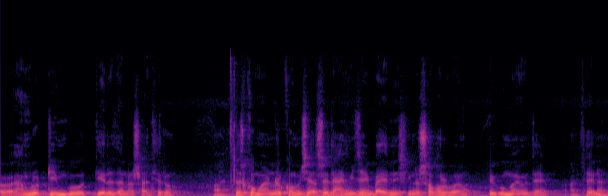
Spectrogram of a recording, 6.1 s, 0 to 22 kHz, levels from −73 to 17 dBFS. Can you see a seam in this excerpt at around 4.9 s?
yes; 1 cut; at 4.9 s

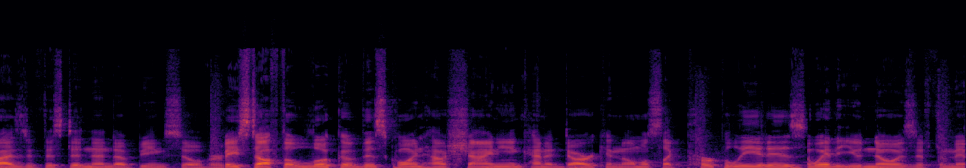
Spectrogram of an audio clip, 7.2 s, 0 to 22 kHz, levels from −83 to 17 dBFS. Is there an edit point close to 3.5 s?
no; 2 cuts; at 1.6 s, 6.0 s

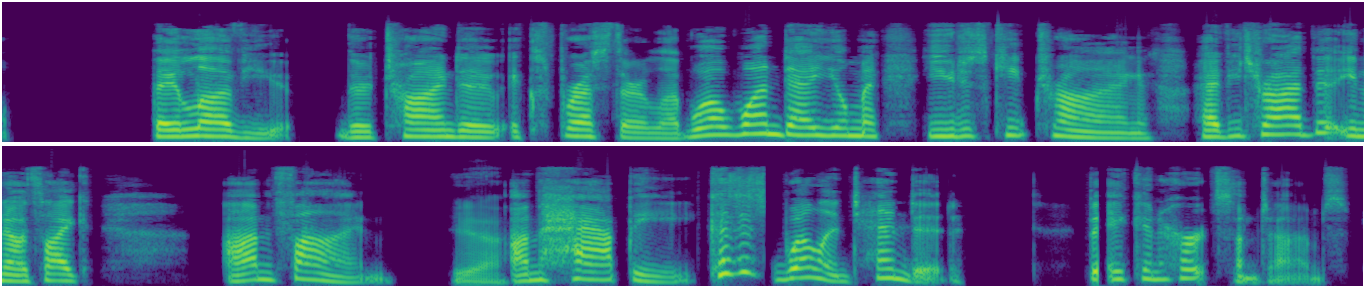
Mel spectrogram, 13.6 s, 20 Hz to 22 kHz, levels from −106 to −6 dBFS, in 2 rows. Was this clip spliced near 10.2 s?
yes; 2 cuts; at 10.2 s, 12.3 s

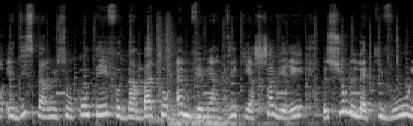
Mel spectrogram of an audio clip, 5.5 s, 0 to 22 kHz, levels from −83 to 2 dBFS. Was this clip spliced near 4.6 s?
yes; 1 cut; at 4.6 s

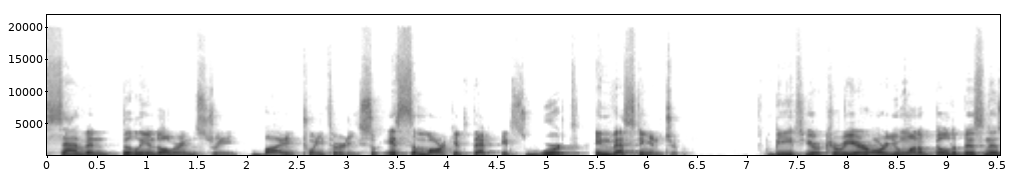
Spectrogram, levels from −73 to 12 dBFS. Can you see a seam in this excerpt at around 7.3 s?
no; 0 cuts

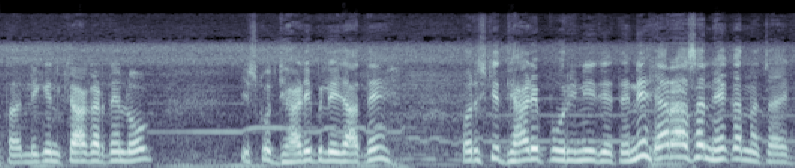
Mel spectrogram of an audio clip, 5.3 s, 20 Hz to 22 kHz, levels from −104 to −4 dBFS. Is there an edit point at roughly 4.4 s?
yes; 1 cut; at 4.4 s

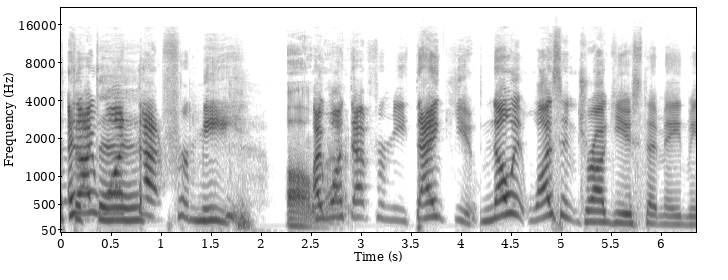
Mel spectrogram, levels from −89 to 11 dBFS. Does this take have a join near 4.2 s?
yes; 1 cut; at 4.2 s

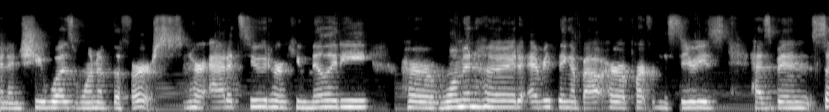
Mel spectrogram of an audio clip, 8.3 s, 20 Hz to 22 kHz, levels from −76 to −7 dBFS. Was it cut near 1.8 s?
yes; 1 cut; at 1.8 s

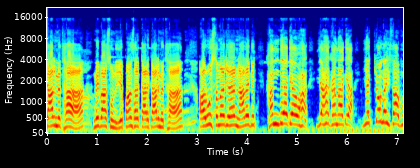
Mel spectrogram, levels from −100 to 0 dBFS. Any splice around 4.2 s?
yes; 1 cut; at 4.2 s

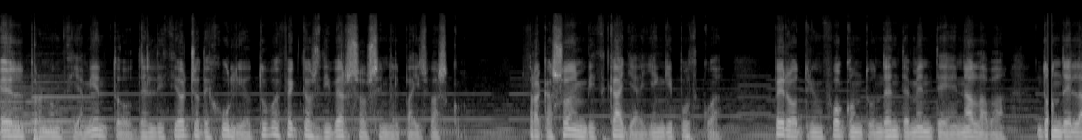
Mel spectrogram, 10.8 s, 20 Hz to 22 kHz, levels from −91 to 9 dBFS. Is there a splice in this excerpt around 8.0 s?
yes; 1 cut; at 8.0 s

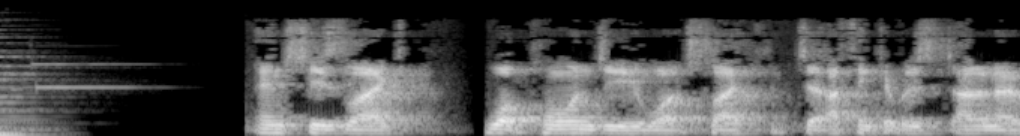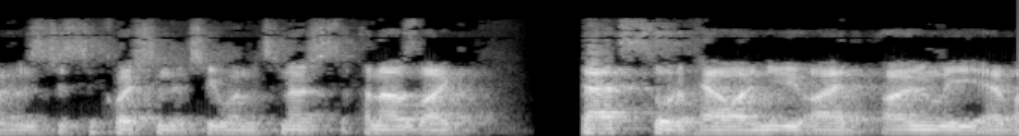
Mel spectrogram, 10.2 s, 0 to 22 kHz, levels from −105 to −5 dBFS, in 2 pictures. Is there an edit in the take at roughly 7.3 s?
no; 1 cut; at 1.1 s

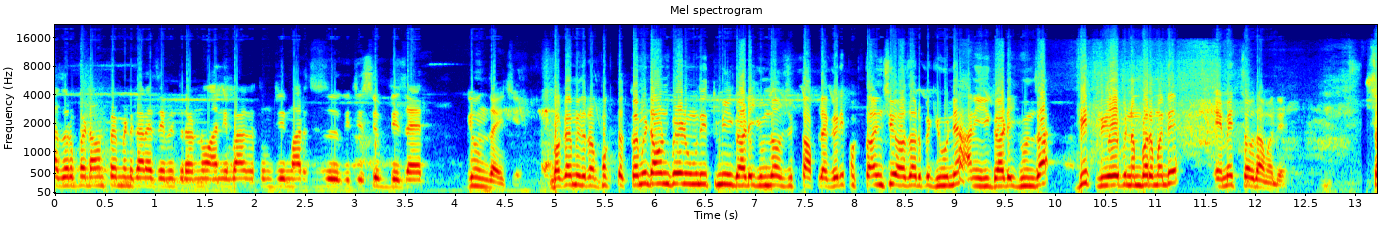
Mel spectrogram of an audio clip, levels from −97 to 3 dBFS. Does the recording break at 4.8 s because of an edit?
no; 0 cuts

